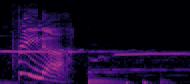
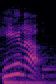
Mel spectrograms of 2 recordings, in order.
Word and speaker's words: Hina: And this young lady is my traveling companion, the esteemed archaeologist, Fina. You keep saying it wrong. It's Hina.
